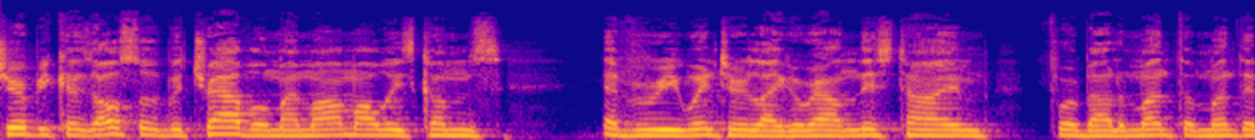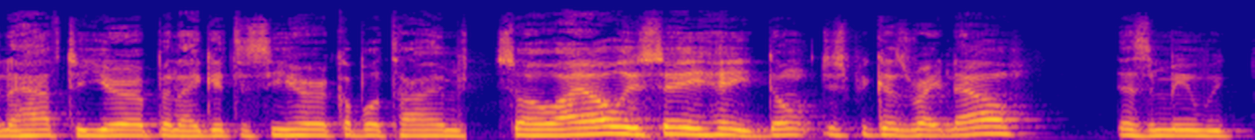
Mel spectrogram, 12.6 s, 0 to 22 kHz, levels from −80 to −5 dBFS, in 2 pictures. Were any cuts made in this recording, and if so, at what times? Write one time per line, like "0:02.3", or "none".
0:08.6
